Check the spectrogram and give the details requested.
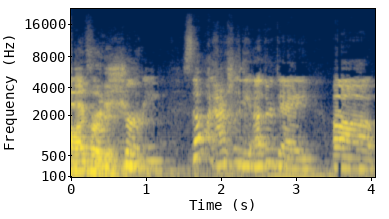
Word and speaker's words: Cherami: I was gonna say if nobody knows how to say it correctly, Cherami. I'm not going. Cherami. That's how I've heard it. Cherami.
